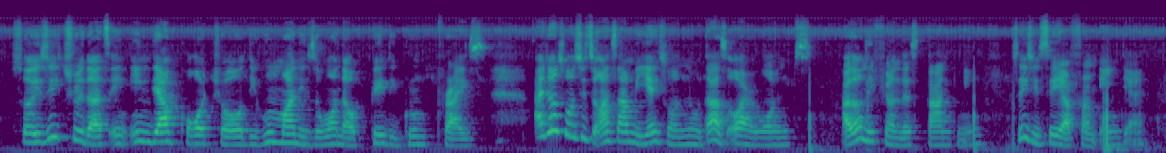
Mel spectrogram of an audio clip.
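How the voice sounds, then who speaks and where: A woman with a medium pitch and a dark, mellow tone, with lively intonation at a fairly quick pace. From Nigeria. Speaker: health educator, live streamer. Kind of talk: live stream chat with viewers. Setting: live stream.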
